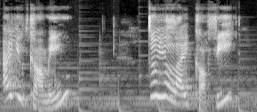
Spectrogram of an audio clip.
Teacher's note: Your voice goes up because you want an answer. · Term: rising tone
